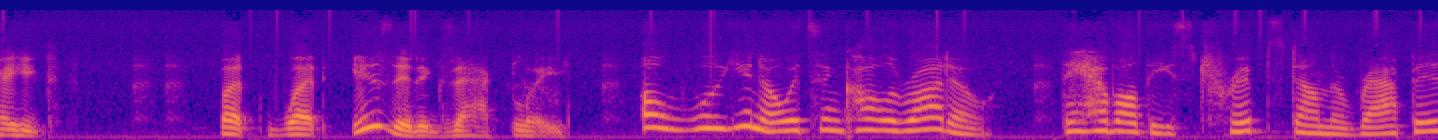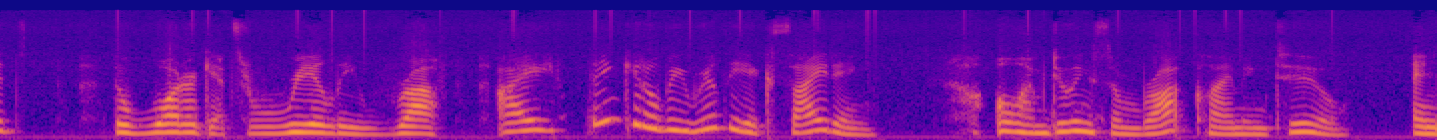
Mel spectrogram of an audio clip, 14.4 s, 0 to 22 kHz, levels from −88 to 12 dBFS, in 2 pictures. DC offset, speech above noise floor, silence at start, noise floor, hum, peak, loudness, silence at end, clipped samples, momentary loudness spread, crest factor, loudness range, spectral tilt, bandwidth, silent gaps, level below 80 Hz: under 0.1%; 30 dB; 0 s; -49 dBFS; none; -4 dBFS; -20 LUFS; 0 s; under 0.1%; 10 LU; 16 dB; 3 LU; -7 dB/octave; 16.5 kHz; none; -60 dBFS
